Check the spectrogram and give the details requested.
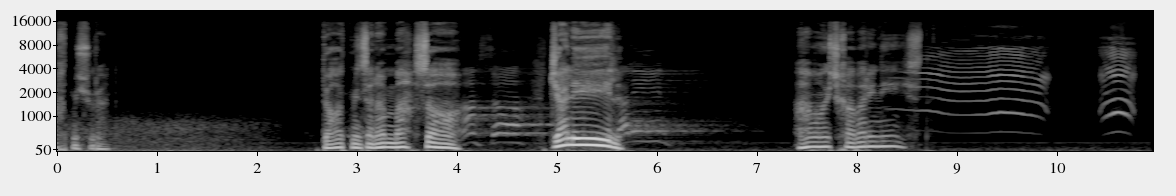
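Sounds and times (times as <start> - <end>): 
speech: 0.0 - 0.7, 2.7 - 4.2, 5.0 - 5.8, 7.4 - 8.8
newborn baby crying: 8.4 - 10.9.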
